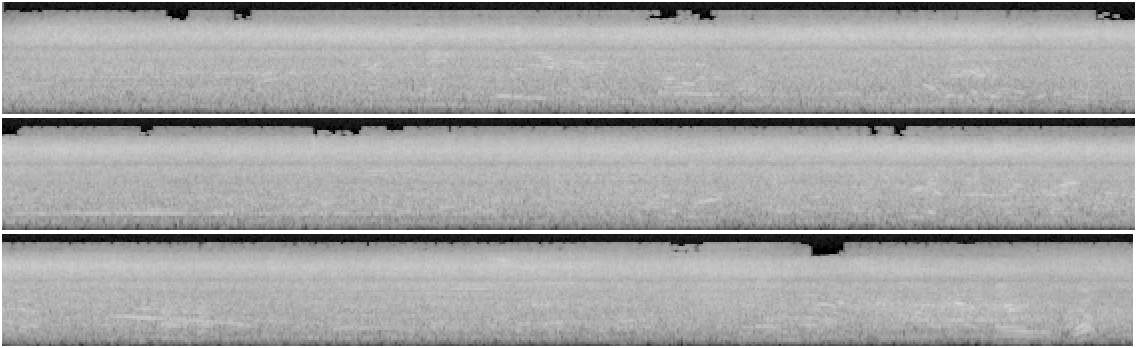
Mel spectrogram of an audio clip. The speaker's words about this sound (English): So we're going to approach this horse. It's got a big fountain by it. And I'll be quiet so you guys can hear the fountain while we get our picture taken.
